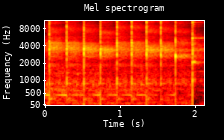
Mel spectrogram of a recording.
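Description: Hammer rapidly tapping a drift held in the bore of a diesel injection pump body, about five light taps a second, each with a metallic ring. The taps are driving out the Welsh plugs pushed into the bottom of the pump.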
